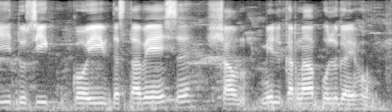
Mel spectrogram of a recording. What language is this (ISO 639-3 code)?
pan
